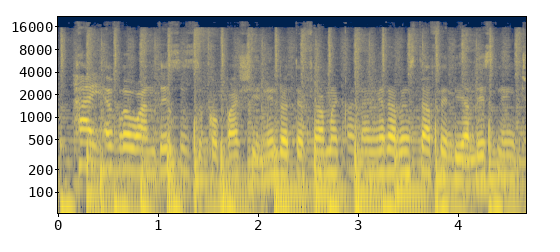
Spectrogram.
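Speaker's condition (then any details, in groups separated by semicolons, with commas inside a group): No condition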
